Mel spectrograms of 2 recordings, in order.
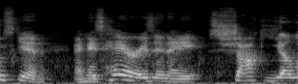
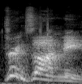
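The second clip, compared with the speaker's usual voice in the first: hearty call; 6 semitones higher, 8 dB louder than usual. Acted. Wrestler announces drinks.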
